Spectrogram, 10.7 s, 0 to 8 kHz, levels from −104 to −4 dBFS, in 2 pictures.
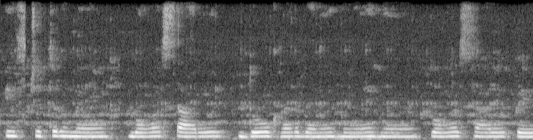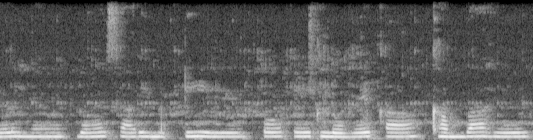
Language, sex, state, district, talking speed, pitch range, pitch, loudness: Hindi, female, Chhattisgarh, Raigarh, 135 wpm, 220-235 Hz, 225 Hz, -18 LUFS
